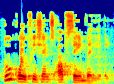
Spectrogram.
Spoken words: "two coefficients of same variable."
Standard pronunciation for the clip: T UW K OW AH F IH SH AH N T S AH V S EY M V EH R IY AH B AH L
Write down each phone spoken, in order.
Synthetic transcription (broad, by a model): T UW K OW AH F IH SH AH N T S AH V S EY M V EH R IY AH B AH L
